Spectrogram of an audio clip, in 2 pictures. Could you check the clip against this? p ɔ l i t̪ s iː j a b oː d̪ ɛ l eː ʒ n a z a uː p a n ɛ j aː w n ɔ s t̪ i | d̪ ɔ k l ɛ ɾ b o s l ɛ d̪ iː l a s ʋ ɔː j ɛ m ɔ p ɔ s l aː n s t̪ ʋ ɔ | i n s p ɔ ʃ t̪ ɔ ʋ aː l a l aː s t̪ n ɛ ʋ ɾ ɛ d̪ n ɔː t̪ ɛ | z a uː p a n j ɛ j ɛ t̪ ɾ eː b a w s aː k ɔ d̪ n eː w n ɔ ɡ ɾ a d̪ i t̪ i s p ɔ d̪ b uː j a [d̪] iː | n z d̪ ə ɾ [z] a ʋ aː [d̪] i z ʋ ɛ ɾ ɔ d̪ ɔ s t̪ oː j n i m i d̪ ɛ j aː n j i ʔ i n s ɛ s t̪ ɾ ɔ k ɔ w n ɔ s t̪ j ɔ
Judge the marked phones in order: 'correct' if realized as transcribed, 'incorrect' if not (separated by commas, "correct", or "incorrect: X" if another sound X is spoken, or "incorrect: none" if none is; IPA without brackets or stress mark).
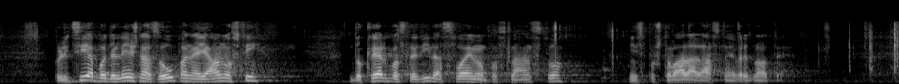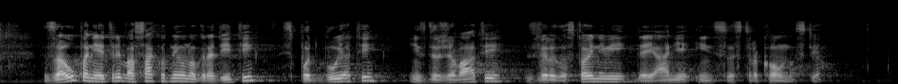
incorrect: t̪, incorrect: ʒ, incorrect: t̪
